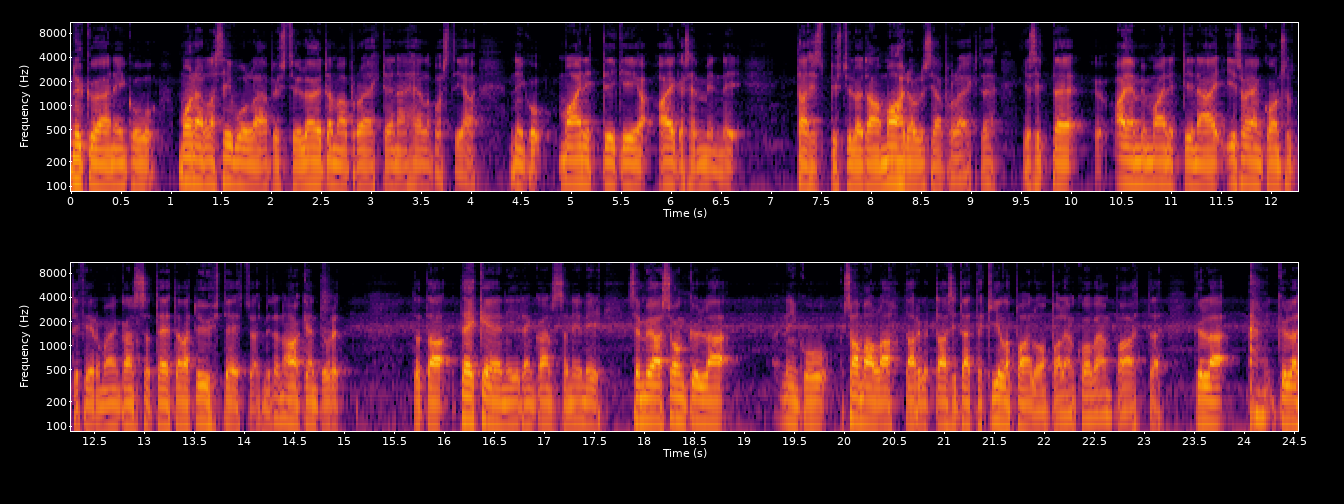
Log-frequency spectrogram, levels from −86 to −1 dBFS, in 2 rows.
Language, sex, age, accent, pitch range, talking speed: Finnish, male, 20-39, native, 95-105 Hz, 135 wpm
